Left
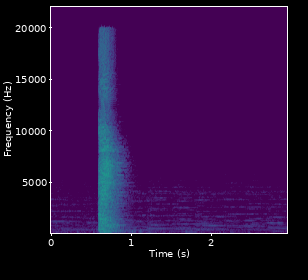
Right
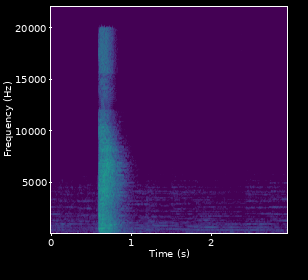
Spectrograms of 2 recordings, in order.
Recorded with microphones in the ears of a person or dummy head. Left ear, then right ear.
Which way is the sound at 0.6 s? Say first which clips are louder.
Right 2 dB; centre (ahead or behind).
